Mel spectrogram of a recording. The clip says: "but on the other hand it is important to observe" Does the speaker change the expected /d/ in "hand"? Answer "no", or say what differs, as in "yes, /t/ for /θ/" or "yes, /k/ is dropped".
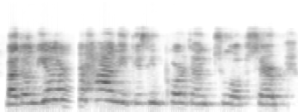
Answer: yes, /d/ is dropped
